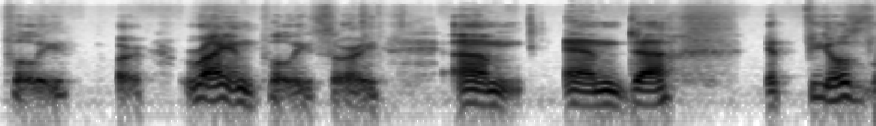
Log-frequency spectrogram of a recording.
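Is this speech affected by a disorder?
Yes: cerebral palsy.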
